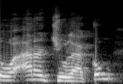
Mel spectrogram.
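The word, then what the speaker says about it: وَأَرْجُلَكُمْ: Imam Nafi', Ibnu Amir, dan Kisai membaca lafadz wa arjulakum dengan i'rab nasab, dengan di fathah lamnya.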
